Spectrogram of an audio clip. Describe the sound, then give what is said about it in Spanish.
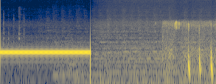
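A steady telephone dial tone holds loud and even for nearly two seconds as a call is placed, then cuts off abruptly, leaving faint line noise and a few short soft sounds. “ahí se está marcando.”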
